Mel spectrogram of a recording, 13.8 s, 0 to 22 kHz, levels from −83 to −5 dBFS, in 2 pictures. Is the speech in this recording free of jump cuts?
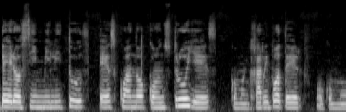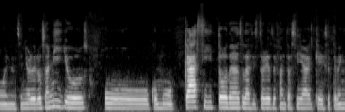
yes; 0 cuts

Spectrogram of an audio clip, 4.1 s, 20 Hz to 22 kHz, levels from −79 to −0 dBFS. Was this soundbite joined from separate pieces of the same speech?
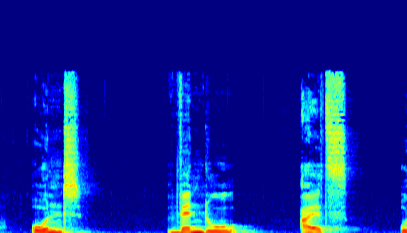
no; 0 cuts

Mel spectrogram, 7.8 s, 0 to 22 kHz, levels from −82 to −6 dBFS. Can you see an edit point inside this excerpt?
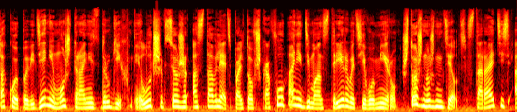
no; 0 cuts

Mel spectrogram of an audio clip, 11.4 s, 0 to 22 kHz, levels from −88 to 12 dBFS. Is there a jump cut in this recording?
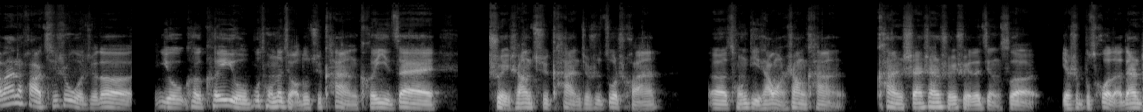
no; 0 cuts

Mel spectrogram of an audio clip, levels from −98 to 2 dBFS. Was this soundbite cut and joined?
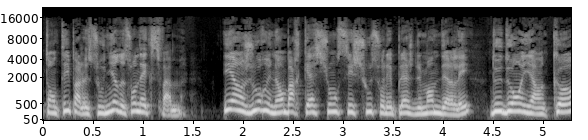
no; 0 cuts

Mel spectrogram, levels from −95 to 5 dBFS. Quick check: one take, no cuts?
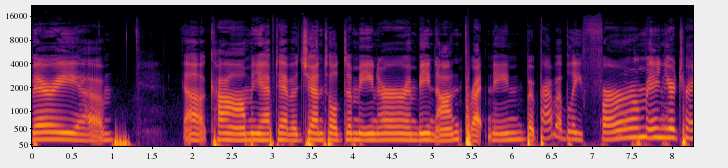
yes; 0 cuts

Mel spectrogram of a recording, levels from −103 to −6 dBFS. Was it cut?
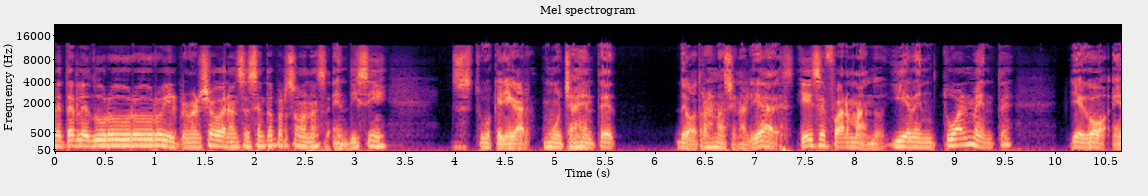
no; 0 cuts

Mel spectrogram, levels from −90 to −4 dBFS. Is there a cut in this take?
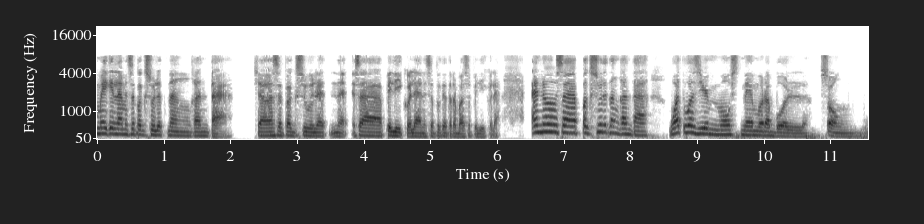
no; 0 cuts

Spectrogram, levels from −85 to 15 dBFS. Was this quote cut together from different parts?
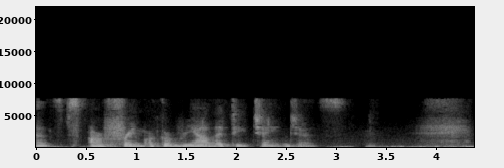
no; 0 cuts

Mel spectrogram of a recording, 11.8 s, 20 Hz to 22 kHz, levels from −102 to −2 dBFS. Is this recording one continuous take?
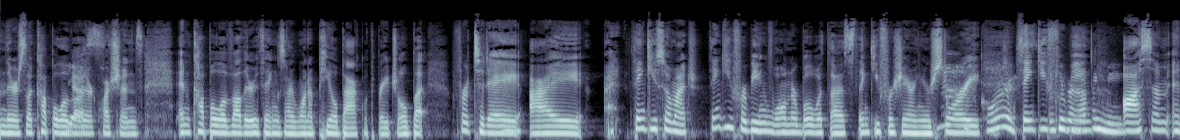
no; 1 cut; at 6.2 s

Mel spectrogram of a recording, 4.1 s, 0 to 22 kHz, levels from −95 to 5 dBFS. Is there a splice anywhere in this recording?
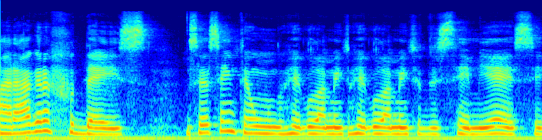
yes; 2 cuts; at 1.4 s, 2.6 s

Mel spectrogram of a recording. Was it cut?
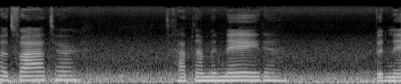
no; 0 cuts

